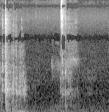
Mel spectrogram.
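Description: Faint clicks and light knocks of the Dash Deluxe Egg Bite Maker's plastic lid being swung open on its hinge, then one brief click a little over a second in as hands reach into the cooking plate.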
